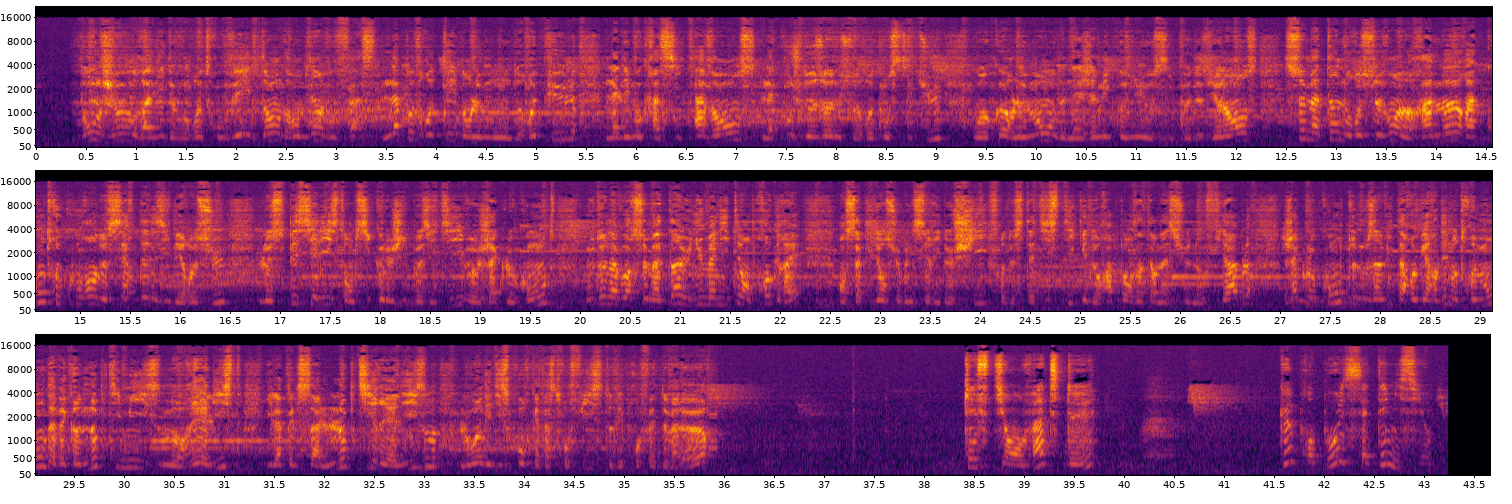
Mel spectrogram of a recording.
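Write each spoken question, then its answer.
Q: Que propose cette émission ?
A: Un regard optimiste et réaliste (l'opti-réalisme) sur une humanité en progrès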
